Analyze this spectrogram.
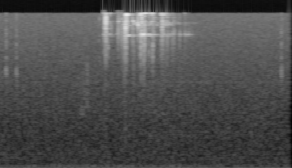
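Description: Coins jingle briefly.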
